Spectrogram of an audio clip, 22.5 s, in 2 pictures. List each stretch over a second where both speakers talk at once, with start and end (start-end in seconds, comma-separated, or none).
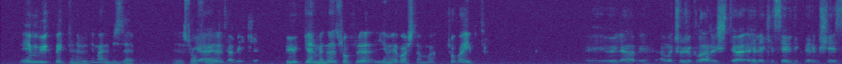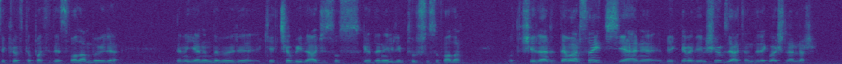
none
